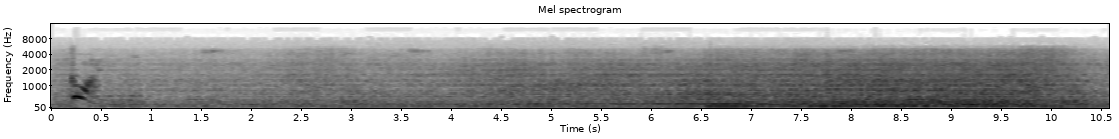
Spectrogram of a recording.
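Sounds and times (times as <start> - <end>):
vehicle roaring as a car drives past: 1.5 - 10.5.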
